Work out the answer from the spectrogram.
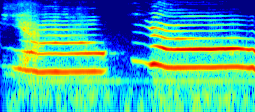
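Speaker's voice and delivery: very high, tiny squeaky meow; tiny kitten meow. Acted. Teacher voicing the tiny orange kitten, a squeaky mew. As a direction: make the littlest mew you can. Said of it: "what she says".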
